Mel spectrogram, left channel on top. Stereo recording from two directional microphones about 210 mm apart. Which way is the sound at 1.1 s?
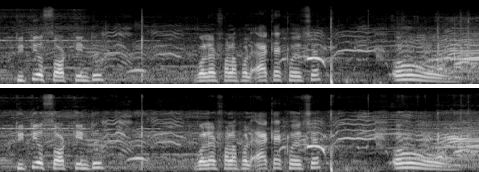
65° left (ahead or behind).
